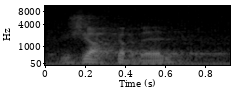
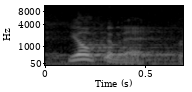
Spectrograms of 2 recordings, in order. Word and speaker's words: Jochebed: If you just want to use English, you just say Jochebed. If you want to be more Hebrew inclined, the J sound is a Y sound.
